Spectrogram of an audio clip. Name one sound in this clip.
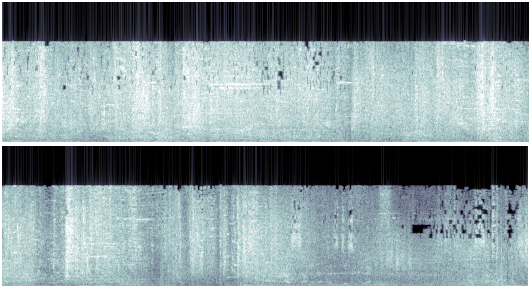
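Game battle sounds of spells and impacts clash rapidly.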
